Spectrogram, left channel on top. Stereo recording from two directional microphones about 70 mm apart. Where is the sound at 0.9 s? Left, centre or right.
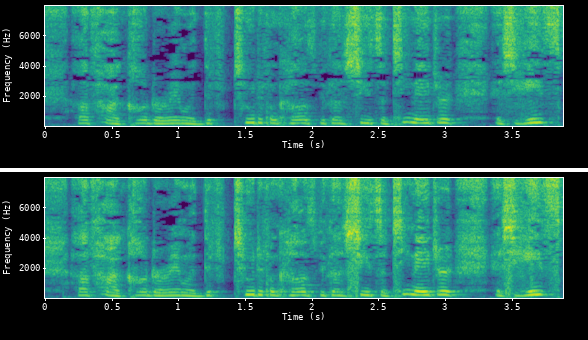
Centre.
